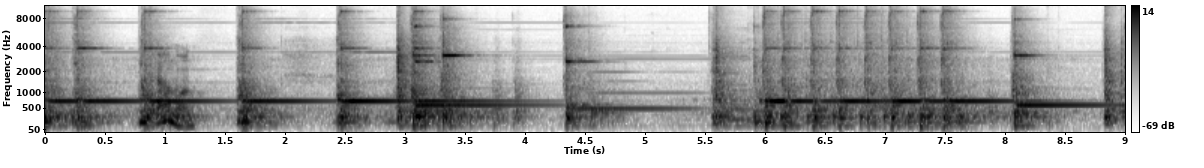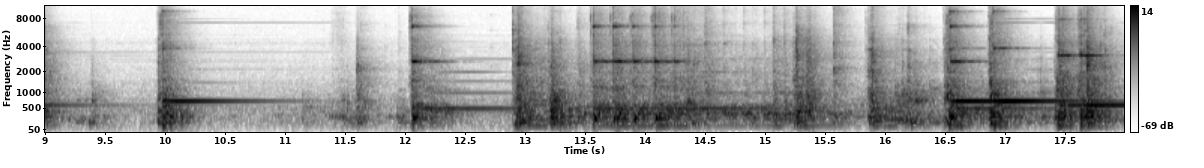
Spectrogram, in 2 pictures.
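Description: Bright chimes from a vintage Williams Grand Prix electromechanical pinball machine ring loud and close, irregular strikes and quick runs over mechanical clatter and rattling, while a person talks at times.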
